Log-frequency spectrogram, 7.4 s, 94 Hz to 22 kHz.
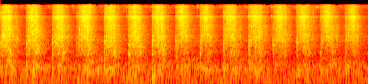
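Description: Fingertips and nails scratch and rub the chest panels on both sides of the zipper of a dark vest made of thin, soft leather. About 15 steady, rhythmic strokes come roughly twice per second, each a bright, hissy scrape that swells and fades with almost no low end.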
